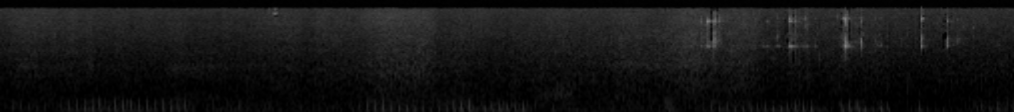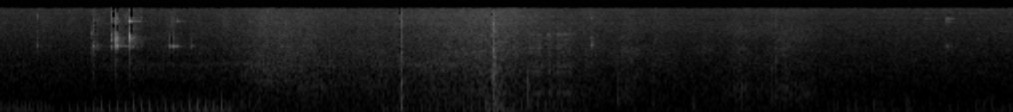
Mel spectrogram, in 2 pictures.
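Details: Domestic cat, worn out after playing with a blanket, purring indoors: low rumbling bursts that swell and fade with each breath, roughly every one to one and a half seconds, with brief gaps and faint clicks and rustles between.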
